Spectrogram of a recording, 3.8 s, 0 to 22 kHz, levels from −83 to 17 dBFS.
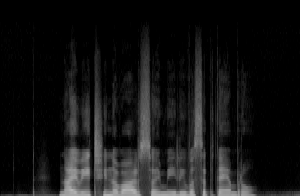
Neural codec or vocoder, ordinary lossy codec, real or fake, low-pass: autoencoder, 48 kHz, 32 numbers a frame, DAC-VAE, trained on Japanese speech; none; fake; 19.8 kHz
